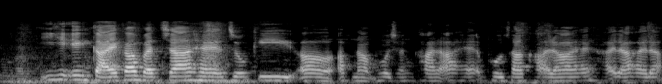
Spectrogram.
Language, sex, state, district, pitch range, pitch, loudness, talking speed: Hindi, female, Bihar, Jahanabad, 170-180 Hz, 175 Hz, -19 LUFS, 180 wpm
